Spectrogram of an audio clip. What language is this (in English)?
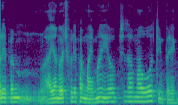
Portuguese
